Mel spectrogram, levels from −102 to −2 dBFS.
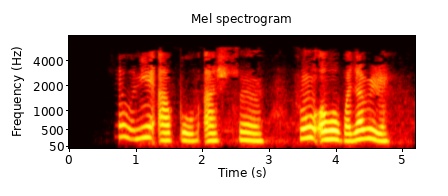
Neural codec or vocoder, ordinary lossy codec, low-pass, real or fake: none; MP3, 24 kbps; 7.2 kHz; real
